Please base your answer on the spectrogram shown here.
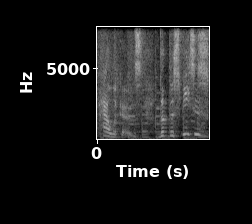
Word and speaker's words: Palico: It's like calico, but a pun, because Monster Hunter loves puns.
